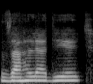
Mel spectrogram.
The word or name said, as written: zahladiet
